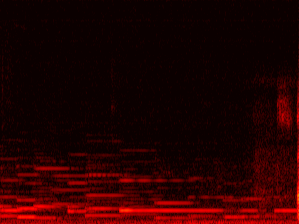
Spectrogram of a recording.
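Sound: ice cream truck jingle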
